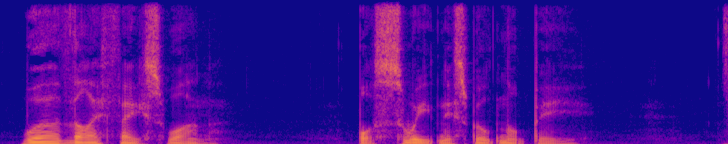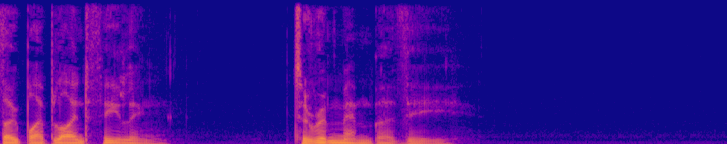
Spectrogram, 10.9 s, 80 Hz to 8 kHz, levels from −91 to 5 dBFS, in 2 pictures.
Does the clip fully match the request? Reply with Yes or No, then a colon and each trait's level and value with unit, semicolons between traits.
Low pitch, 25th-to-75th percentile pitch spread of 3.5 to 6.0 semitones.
No: very low, 85 Hz; average, 2.8 semitones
